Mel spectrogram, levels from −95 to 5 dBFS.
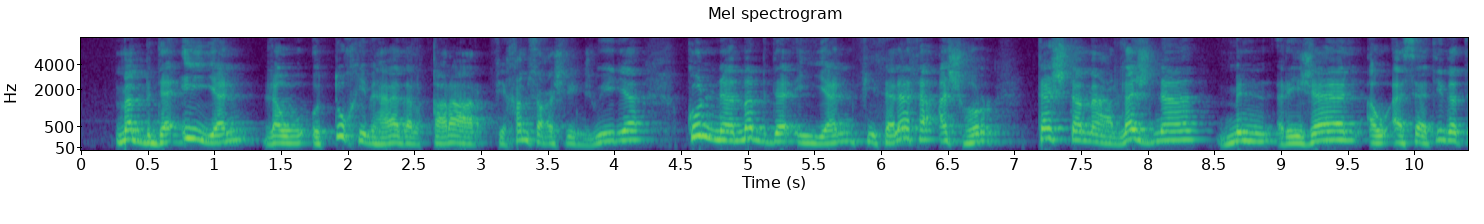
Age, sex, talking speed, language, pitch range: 50-69, male, 110 wpm, Arabic, 145-200 Hz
